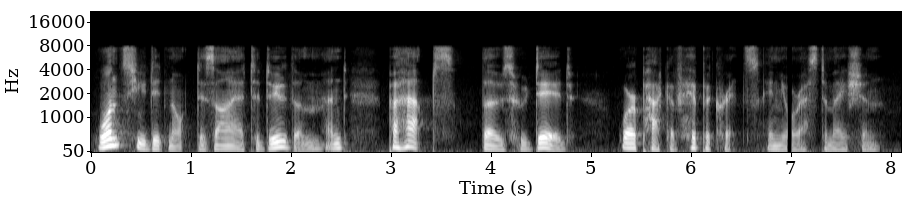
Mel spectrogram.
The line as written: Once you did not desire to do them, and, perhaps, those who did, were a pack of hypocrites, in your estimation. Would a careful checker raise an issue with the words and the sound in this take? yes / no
yes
